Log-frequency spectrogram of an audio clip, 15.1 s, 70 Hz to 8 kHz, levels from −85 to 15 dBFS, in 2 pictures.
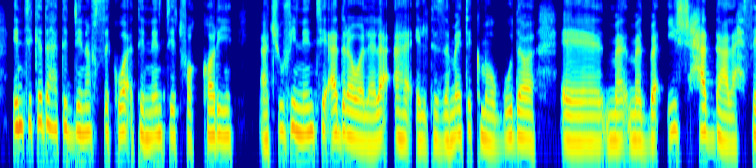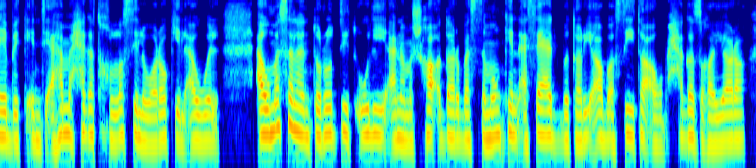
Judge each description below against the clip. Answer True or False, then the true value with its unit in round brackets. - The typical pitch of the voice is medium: True (170 Hz)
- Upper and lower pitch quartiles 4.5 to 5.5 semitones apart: False (2.8 semitones)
